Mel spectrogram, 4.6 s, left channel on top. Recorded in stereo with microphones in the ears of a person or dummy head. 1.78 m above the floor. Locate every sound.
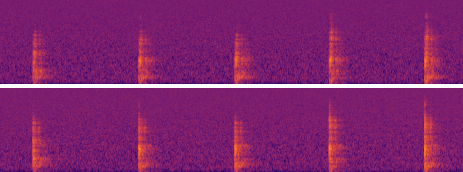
0.3 s chopping: 80° right, 7 m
